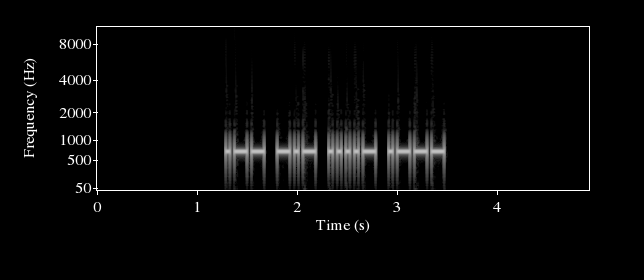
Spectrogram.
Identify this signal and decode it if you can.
Morse code, heard as a keyed tone, about 28 wpm, 690 Hz. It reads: WK4J
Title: USA Call Signs - 4 Characters - 28wpm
